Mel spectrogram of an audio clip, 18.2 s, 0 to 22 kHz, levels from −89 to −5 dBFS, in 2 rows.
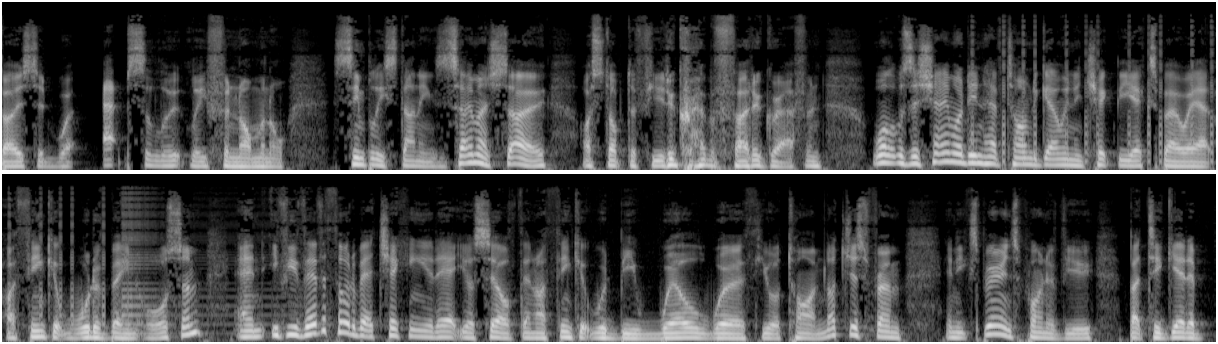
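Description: Just after "was a shame I", from 7.28 to 10.03 s, GSM signalling bursts break in: a nearby 2G phone's radio pulses are rectified by the audio circuit, giving galloping dit-dit-dit clusters of ticks and short 217 Hz buzzes, roughly 10 dB below the speech.

At 10.03 s the clusters give way to continuous GSM phone buzz until 11.38 s, ending before "ever thought about checking". The phone is now transmitting steadily, so the raspy, harmonic-rich 217 Hz tone runs unbroken rather than in spurts, at about 20 dB below the speech.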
